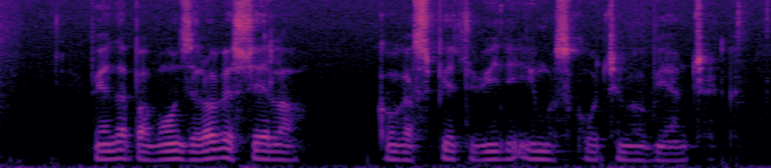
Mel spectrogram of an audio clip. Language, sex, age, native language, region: Slovenian, male, 60+, Slovenian, Central Slovenia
